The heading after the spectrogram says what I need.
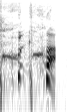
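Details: A brief burst of two or three rough, throaty coughs from an adult man who is sick with lost voice.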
